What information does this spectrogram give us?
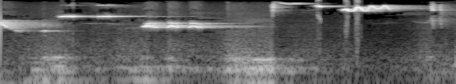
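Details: Orange-headed thrush, known locally as anis merah, in loud, clear 'teler' style song: long whistled phrases sliding from high to mid pitch, then thin very high trilled notes, over a low background hum.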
